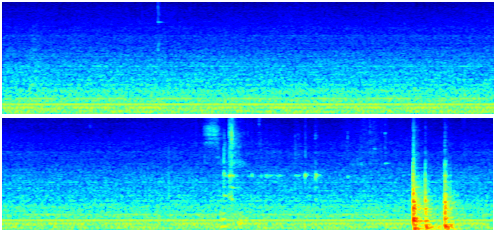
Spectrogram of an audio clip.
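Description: Bourbon poured from a glass bottle into a shot glass over a steady low hum, with a light glass clink and short ring about seven seconds in. Near the end come two sharp knocks, the loudest sounds, as the glass bottle is set down on the wooden bar counter.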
